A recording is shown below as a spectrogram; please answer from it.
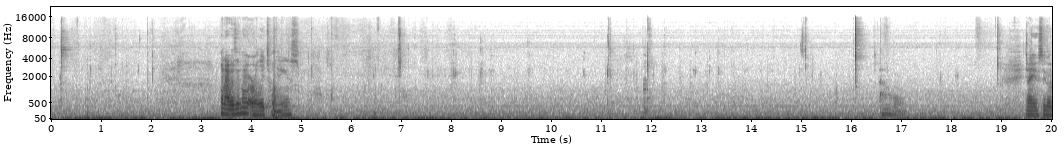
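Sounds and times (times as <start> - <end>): person chewing food: 0.1 - 2.6, 5.1 - 16.6
wet mouth clicks: 16.0 - 16.6.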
